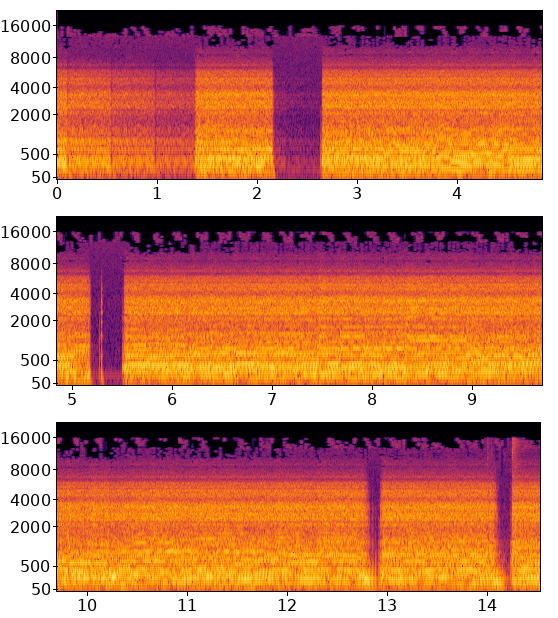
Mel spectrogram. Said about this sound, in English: The Plasma pedal is so crazy. So dope. How are you using that? I use it, I just have a fuzz pedal, and then that is my like, what, chaos distortion pedal?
